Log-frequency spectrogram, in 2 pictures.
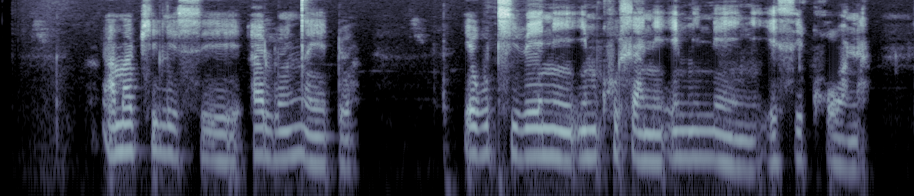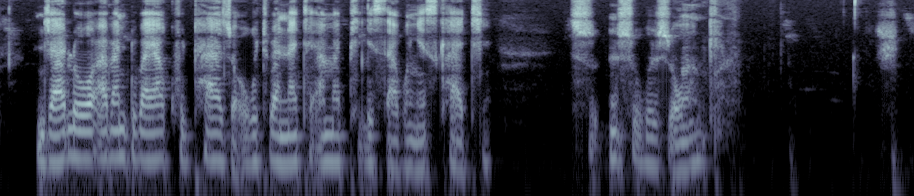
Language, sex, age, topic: North Ndebele, female, 36-49, health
